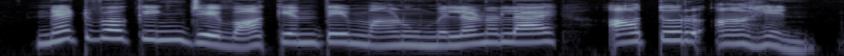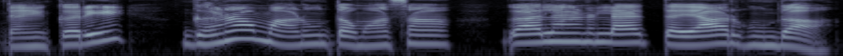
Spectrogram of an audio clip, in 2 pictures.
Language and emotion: Sindhi, neutral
